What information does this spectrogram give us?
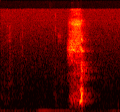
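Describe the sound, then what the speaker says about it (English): A single short hiccup from a person, faint and close in a quiet room, with a low fan hum underneath. "Can I stop with these hiccups, man?"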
